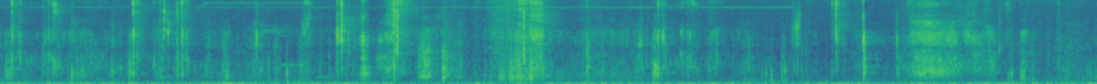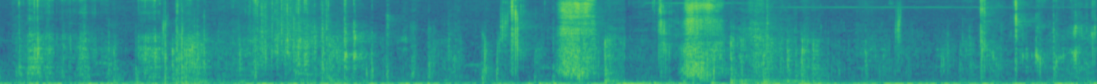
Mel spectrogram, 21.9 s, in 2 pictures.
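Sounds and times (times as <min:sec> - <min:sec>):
chewing and mouth sounds: 0:00.0 - 0:11.6, 0:13.5 - 0:18.3, 0:20.7 - 0:21.9
plastic box crackling: 0:10.5 - 0:15.1.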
